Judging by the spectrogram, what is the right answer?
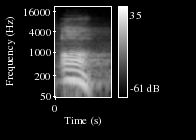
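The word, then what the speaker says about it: awe: em cada alma havia O, A-W-E, é uma interjeição inglesa, O, pronuncia-se O.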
